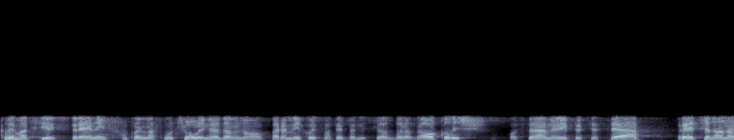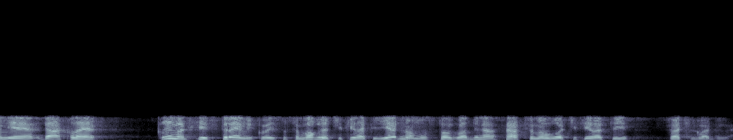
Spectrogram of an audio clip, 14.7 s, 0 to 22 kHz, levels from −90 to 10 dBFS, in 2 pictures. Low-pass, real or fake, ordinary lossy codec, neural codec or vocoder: 3.6 kHz; fake; Opus, 24 kbps; codec, 32 kHz, 1.9 kbps, SNAC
